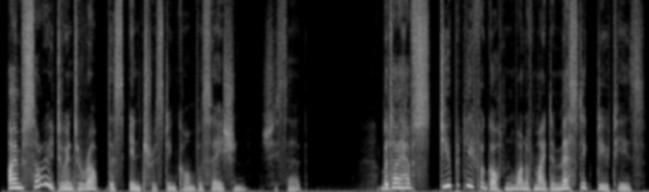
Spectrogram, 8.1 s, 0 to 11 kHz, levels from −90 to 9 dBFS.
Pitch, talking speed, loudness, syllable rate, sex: 195 Hz, 150 wpm, -21 LUFS, 5.4 syllables/s, female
